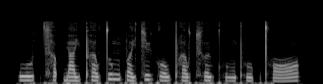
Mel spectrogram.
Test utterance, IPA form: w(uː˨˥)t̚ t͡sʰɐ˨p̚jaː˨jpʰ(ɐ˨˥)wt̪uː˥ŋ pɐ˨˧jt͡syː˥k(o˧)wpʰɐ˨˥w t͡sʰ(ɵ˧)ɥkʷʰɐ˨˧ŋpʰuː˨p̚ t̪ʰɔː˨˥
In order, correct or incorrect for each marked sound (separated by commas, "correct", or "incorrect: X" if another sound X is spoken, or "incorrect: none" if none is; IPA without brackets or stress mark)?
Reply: correct, correct, incorrect: o˨˥, correct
